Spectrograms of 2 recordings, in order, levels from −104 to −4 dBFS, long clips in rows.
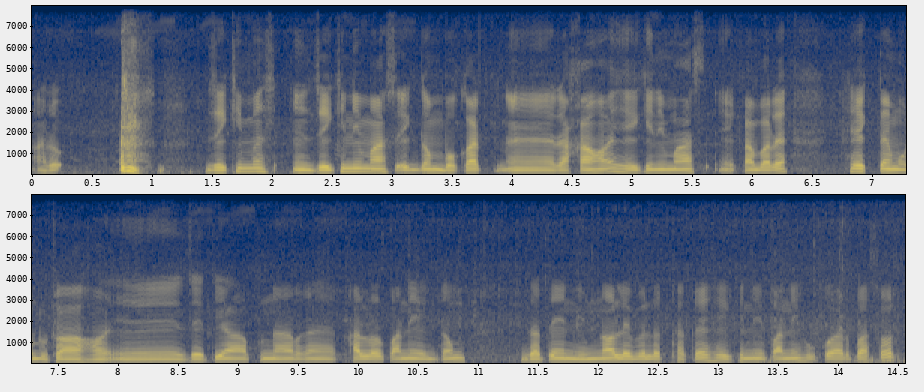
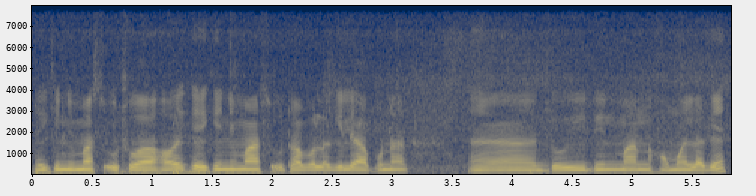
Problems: constant background noise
